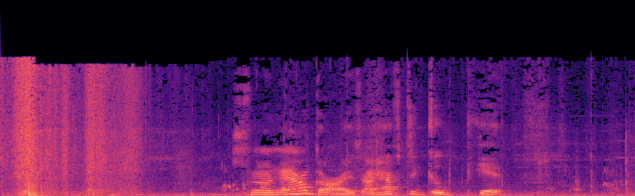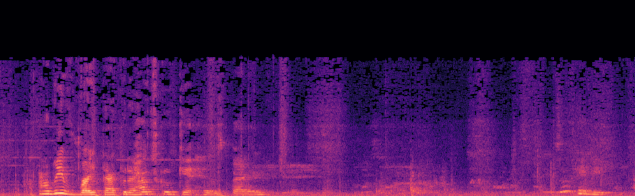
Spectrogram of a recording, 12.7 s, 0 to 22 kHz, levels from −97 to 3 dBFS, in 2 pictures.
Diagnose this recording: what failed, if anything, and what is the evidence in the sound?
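Drift correction step, likely at the driver or buffer stage: 0.33–2.09 s plays 6.3% slow, 113 cents flat; 6.13–7.09 and 10.74–12.26 s play 6.3% fast, 106 cents sharp. Speed and pitch move together, then snap back, unlike gradual wow.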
